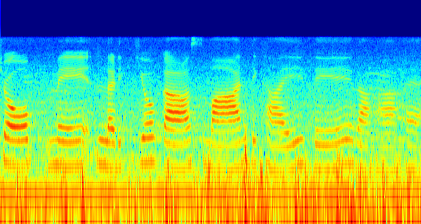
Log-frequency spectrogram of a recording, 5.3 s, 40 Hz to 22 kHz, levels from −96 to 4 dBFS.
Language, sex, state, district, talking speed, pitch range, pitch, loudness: Hindi, female, Punjab, Fazilka, 100 wpm, 85-105 Hz, 95 Hz, -18 LUFS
